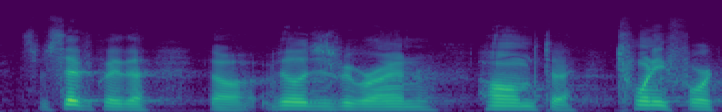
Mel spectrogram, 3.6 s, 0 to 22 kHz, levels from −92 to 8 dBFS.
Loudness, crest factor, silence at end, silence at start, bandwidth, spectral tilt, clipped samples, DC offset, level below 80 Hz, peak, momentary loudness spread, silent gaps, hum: -30 LUFS; 22 dB; 0.05 s; 0.2 s; 7.8 kHz; -6.5 dB/octave; under 0.1%; under 0.1%; -72 dBFS; -8 dBFS; 12 LU; none; none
